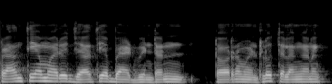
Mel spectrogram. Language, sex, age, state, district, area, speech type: Telugu, male, 30-45, Telangana, Sangareddy, urban, spontaneous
